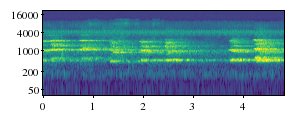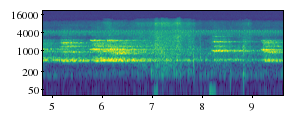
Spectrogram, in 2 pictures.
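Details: Two young Redbone Coonhounds, a male and a female, trailing on a 2020 coon hunt. Overlapping, fairly distant bawling runs almost continuously, the bays merging into one another with little pause, over faint background hiss.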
